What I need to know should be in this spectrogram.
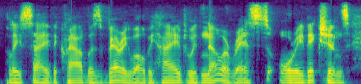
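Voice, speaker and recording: A man's voice: low voice, brisk, fairly bright tone, no echo, highs cut off. A man with an Australian accent reading a scripted radio news bulletin. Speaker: news reader.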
